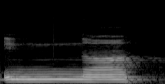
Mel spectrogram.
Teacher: By stretching the noon fatha inna, he ended up adding an alif.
